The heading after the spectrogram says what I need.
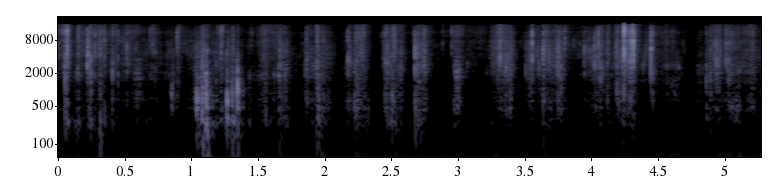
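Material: Plastic.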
